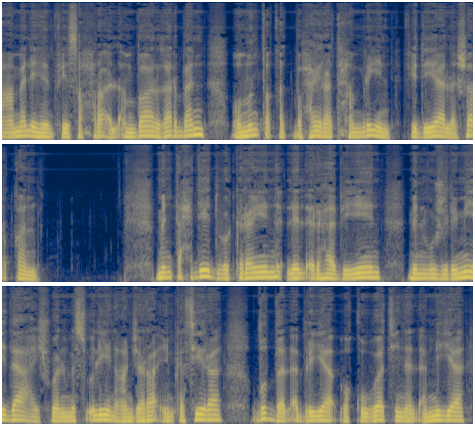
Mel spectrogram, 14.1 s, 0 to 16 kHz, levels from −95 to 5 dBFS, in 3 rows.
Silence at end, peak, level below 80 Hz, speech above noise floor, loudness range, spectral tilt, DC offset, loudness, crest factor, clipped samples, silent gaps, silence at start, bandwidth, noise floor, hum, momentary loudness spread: 0.05 s; 0 dBFS; -38 dBFS; 53 dB; 3 LU; -7 dB/octave; under 0.1%; -15 LUFS; 14 dB; under 0.1%; none; 0 s; 16 kHz; -67 dBFS; none; 5 LU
